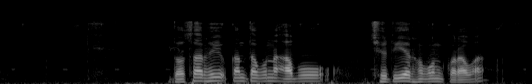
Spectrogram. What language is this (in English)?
Santali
